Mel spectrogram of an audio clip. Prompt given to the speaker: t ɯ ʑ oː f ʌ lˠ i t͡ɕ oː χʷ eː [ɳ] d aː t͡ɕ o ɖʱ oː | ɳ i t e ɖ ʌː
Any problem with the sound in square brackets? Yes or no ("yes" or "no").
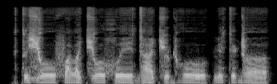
yes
